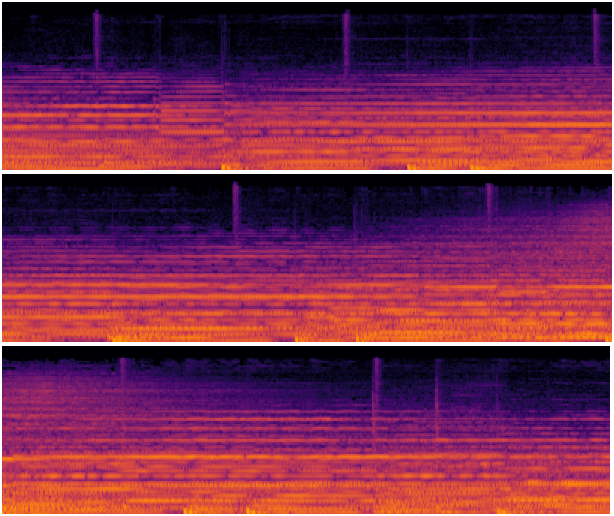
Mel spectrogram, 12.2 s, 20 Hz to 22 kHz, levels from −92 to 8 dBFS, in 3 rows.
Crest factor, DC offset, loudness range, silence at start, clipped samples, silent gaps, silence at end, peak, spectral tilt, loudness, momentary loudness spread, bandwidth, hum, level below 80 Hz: 16 dB; under 0.1%; 4 LU; 0 s; under 0.1%; none; 0 s; -4 dBFS; -6.5 dB/octave; -21 LUFS; 7 LU; 16 kHz; none; -30 dBFS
